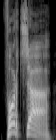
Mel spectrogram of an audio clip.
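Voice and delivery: loud, high cheer; calling out. A narrator's reading. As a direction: call out to spur a friend on. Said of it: "riep Giulia". (aanmoedigend geroepen)

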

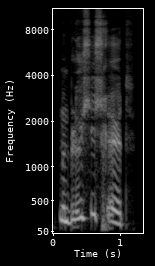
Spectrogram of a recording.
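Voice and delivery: panicking about his shirt; frightened child. Acted. Toontje hanging in the air, frightened wail. Boy dangling by his collar.

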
